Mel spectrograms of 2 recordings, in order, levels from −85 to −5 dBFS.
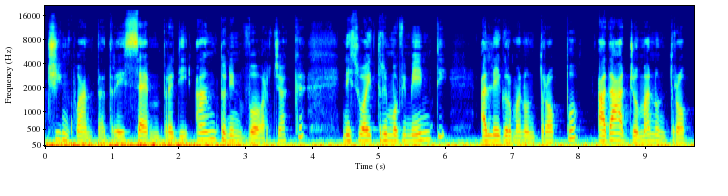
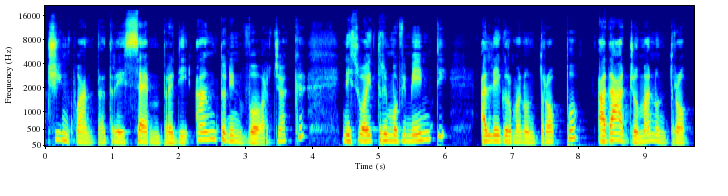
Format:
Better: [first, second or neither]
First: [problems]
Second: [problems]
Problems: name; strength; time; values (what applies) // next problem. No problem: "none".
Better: second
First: low rumble; faint; throughout; 25 dB below the speech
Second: none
